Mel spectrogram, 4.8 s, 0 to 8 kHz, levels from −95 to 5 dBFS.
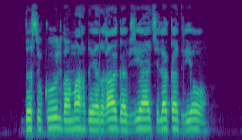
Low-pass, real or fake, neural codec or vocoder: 7.2 kHz; real; none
